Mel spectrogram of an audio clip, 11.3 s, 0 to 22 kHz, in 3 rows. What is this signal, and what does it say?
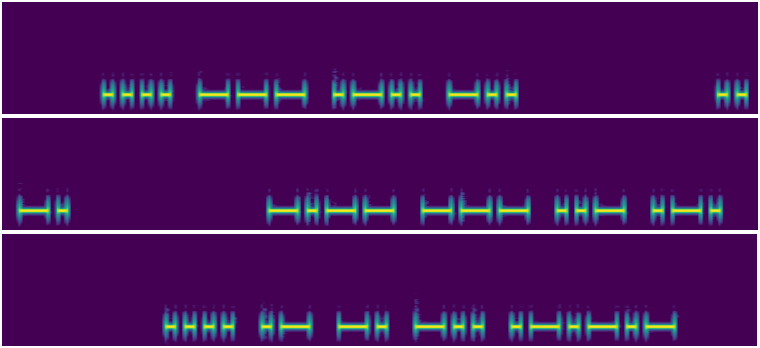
Morse code, heard as a keyed tone, about 25 wpm, 700 Hz. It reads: HOLD IN YOUR HAND.
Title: 3x Word-Spacing - Sentences from Top 400 Words - 25wpm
